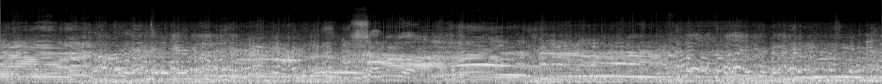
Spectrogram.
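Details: Sahiwal bull calves for sale at Raniganj cattle market, Dinajpur, on 30 September 2024, start of market day: many overlapping moos, wavering and rising-falling, under constant chatter of buyers and sellers.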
